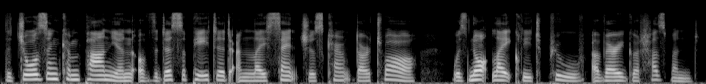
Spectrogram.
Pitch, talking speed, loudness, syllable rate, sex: 185 Hz, 160 wpm, -18 LUFS, 5.1 syllables/s, female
